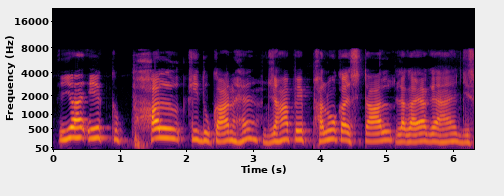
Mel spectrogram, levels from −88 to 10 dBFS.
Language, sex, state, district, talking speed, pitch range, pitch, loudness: Hindi, male, Uttar Pradesh, Varanasi, 140 wpm, 180-230 Hz, 205 Hz, -17 LUFS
